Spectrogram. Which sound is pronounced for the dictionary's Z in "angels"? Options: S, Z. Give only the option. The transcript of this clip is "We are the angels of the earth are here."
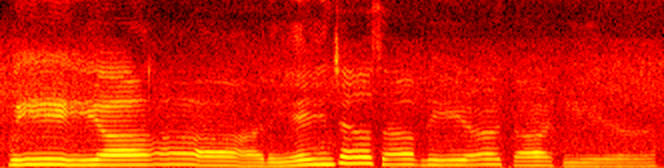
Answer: Z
